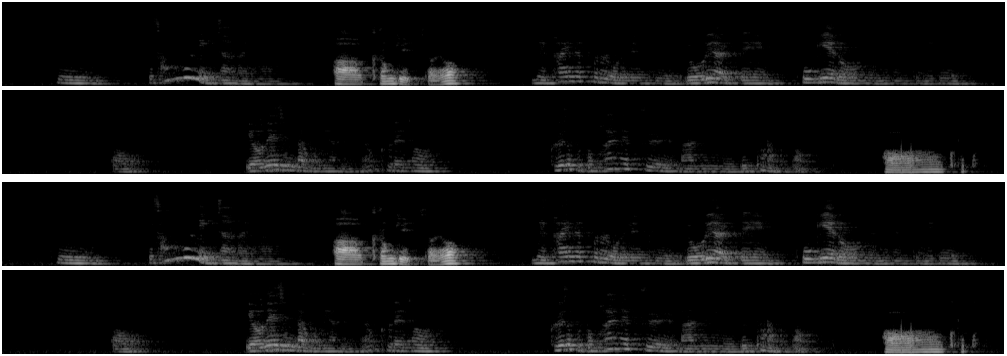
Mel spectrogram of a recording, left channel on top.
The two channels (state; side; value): quieter; left; 3.8 dB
